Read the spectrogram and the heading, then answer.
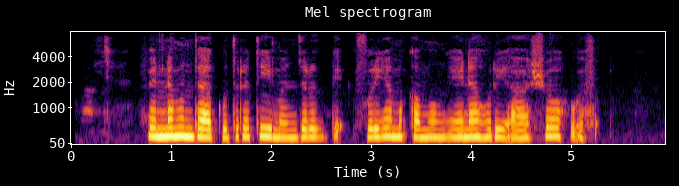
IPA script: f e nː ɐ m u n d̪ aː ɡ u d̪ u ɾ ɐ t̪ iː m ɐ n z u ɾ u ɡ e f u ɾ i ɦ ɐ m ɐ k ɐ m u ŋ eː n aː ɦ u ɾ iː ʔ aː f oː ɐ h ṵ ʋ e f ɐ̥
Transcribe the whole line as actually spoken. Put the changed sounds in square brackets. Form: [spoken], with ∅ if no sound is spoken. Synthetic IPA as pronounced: f e nː ɐ m u n d̪ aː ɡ u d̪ u ɾ ɐ t̪ iː m ɐ n z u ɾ u ɡ e f u ɾ i ɦ ɐ m ɐ k ɐ m u ŋ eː n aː ɦ u ɾ iː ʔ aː [ʃ] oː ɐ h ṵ ʋ e f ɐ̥

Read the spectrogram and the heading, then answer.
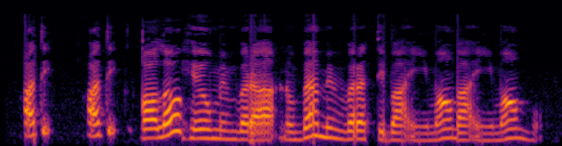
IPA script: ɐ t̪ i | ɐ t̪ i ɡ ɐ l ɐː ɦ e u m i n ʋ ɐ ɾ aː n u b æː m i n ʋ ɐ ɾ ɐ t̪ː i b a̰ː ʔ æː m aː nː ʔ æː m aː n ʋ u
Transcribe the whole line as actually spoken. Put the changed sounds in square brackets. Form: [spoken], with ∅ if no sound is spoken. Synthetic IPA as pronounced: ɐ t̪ i | ɐ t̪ i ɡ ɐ l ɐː ɦ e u m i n ʋ ɐ ɾ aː n u b æː m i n ʋ ɐ ɾ ɐ t̪ː i b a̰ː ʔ [iː] m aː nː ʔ [iː] m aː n ʋ u

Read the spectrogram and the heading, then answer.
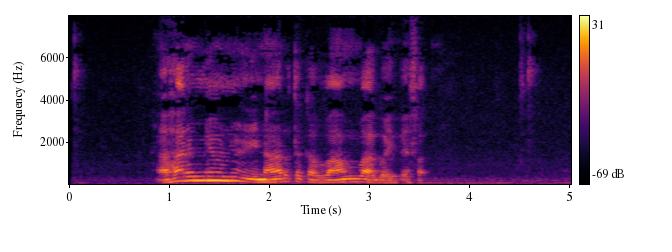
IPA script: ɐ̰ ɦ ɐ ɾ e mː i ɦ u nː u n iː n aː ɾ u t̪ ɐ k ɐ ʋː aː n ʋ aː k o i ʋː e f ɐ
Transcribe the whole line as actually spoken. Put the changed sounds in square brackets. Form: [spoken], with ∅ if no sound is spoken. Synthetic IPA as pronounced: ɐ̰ ɦ ɐ ɾ e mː i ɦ u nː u n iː n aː ɾ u t̪ ɐ k ɐ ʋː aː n ʋ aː [ɡ] o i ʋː e f ɐ

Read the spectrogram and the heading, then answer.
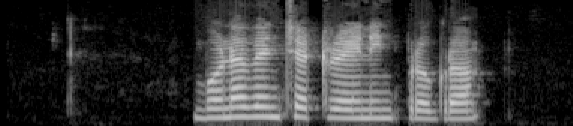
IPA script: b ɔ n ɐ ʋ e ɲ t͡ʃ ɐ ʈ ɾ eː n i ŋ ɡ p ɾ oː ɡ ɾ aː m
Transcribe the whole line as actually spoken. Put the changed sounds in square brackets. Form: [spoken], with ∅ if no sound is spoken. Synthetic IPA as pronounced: b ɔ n ɐ ʋ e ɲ t͡ʃ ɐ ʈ ɾ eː n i ŋ ɡ p ɾ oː ɡ ɾ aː m

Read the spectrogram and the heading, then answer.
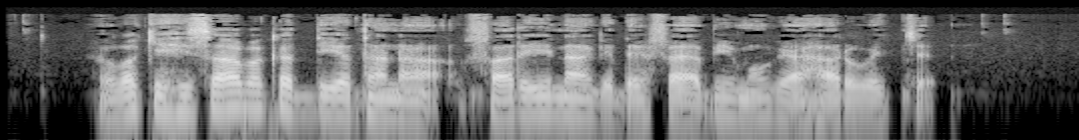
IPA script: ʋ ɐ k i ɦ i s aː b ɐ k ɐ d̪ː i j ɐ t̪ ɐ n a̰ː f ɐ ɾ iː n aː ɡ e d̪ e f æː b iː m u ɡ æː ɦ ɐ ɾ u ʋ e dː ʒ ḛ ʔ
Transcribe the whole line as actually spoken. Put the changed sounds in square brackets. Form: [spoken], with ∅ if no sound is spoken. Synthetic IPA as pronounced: ʋ ɐ k i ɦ i s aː b ɐ k ɐ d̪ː i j ɐ t̪ ɐ n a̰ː f ɐ ɾ iː n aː ɡ e d̪ e f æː b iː m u ɡ æː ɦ ɐ ɾ u ʋ e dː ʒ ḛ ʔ

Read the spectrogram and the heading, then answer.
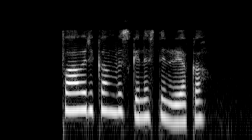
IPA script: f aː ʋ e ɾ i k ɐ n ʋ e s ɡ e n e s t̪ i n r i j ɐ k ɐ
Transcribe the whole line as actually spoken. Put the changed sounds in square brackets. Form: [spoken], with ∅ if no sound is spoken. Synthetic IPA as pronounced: f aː ʋ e ɾ i k ɐ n ʋ e s ɡ e n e s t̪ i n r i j ɐ k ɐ

